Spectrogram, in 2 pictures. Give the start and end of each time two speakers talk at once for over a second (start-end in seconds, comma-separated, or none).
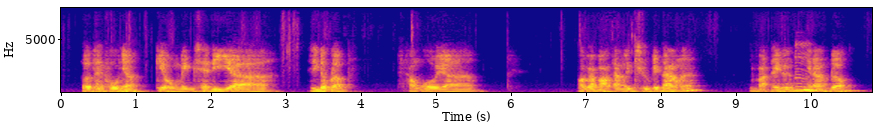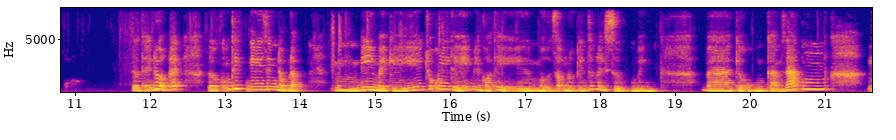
none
